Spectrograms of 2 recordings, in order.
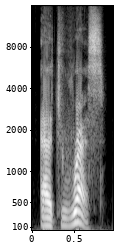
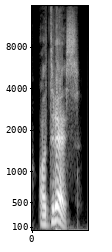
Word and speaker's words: address: 이 발음하실 때 발음하실 때 충분히 입을 못 벌리고 address 이렇게 발음하셔야 돼요. 그런데 이게 속도가 점점 빨라지잖아요. 그러면은 맨 앞에 부분에 강세를 받지 못하는 에 부분이요. 더 약화가 돼요.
